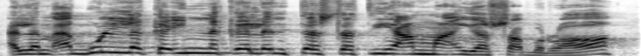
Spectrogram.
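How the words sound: The voice is harsh and scolding. One prophet is scolding the other. The speaker calls it wrong. "Takkanlah Nabi Khidir garang gitu dengan Nabi Musa"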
